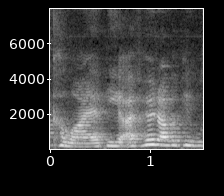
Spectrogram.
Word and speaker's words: Calliope: I think it's pronounced Calliope I've heard other people say Calio but I think it's Calliope is how you say that word which I think is the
